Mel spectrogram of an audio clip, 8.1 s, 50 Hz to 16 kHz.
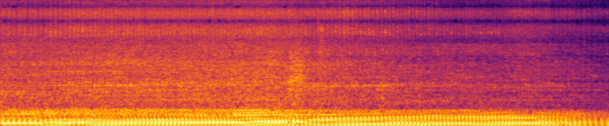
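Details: Barn-find Honda SilverWing GL500 that sat outdoors for decades, revived and cleaned up with a new key and valve stem: a steady, low, even putter at idle of about four pulses per second, with no knocks or misses. Normal running.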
